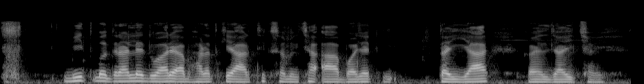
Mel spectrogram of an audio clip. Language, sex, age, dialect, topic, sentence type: Magahi, male, 18-24, Western, banking, statement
